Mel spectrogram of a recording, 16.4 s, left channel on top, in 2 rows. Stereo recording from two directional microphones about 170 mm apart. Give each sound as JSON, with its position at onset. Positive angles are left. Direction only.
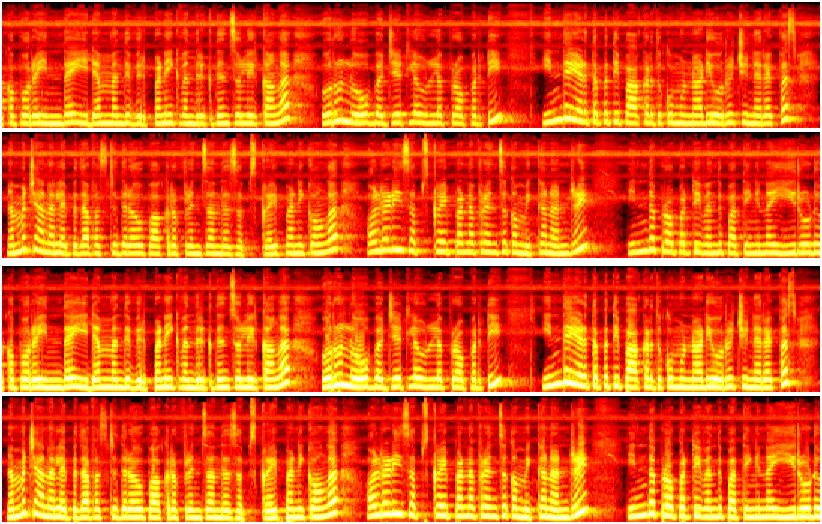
{"t": 0.0, "sound": "a woman's voice", "side_deg": -40}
